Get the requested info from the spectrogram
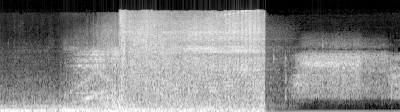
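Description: Movie-trailer sound effects: a deep rumble with a rising whoosh that builds, then cuts off sharply about four seconds in, leaving a quieter, thinner muffled sound.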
